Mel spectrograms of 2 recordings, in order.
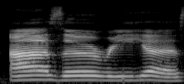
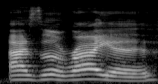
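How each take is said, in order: First: The middle syllable does not sound like 'rye'. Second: The middle syllable sounds like 'rye'. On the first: The speaker calls it wrong. "That's what I said. He said I said it wrong" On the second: The speaker calls it right. "Rye, like rye bread"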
